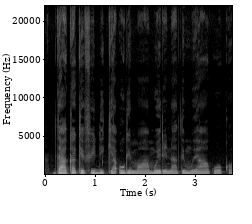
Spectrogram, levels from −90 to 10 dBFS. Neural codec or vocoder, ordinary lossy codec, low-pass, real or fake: none; none; none; real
